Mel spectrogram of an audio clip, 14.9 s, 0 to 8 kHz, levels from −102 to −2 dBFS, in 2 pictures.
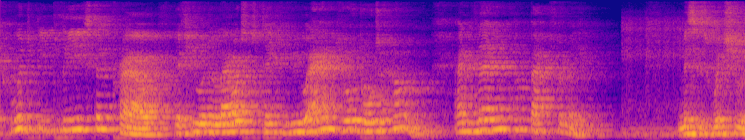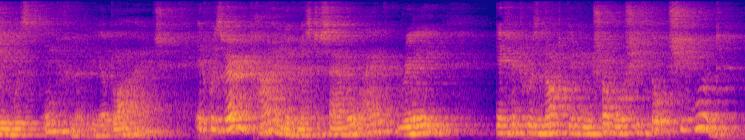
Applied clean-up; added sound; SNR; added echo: none; Strum; 18 dB; reverberation time 1.1 s.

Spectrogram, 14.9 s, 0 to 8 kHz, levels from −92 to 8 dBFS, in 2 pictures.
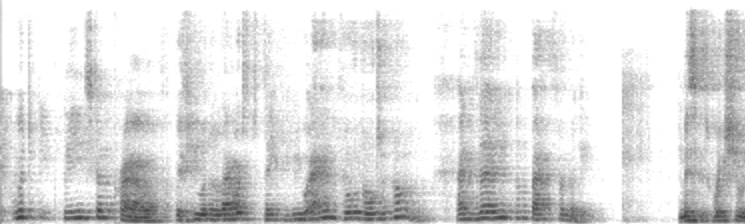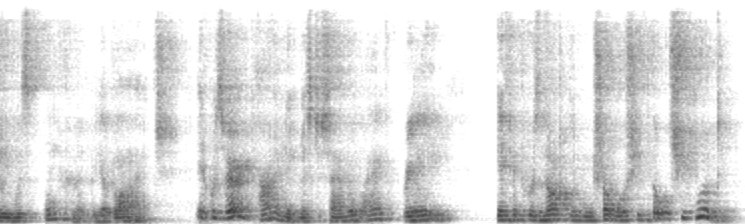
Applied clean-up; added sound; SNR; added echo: neural mask model DeepFilterNet 3.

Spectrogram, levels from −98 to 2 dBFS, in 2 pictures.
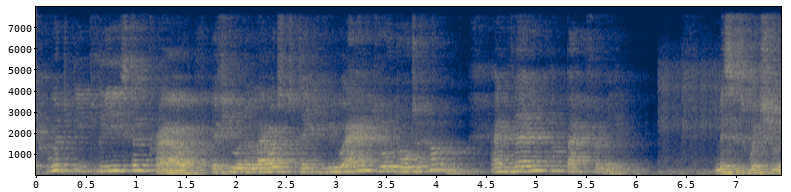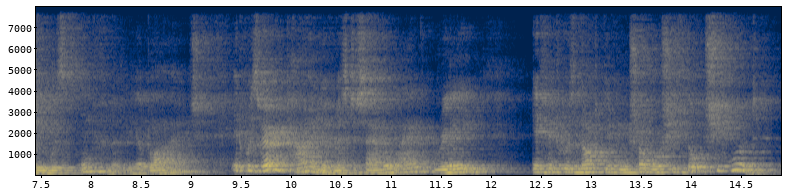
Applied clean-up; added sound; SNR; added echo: neural separator model SepFormer DNS4.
